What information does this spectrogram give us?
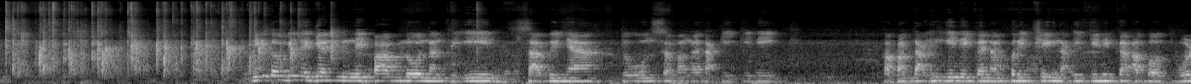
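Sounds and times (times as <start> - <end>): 
audience clapping: 0.0 - 3.6
speech: 2.5 - 7.9, 8.8 - 11.9.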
